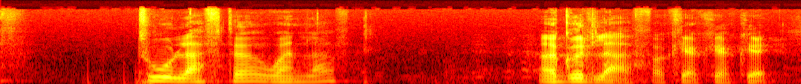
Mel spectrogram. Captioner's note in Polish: śmiech; śmiechy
